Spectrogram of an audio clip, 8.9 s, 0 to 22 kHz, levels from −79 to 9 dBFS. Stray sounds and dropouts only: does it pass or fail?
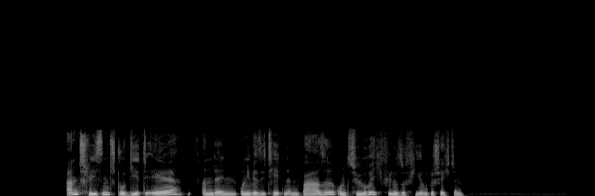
pass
